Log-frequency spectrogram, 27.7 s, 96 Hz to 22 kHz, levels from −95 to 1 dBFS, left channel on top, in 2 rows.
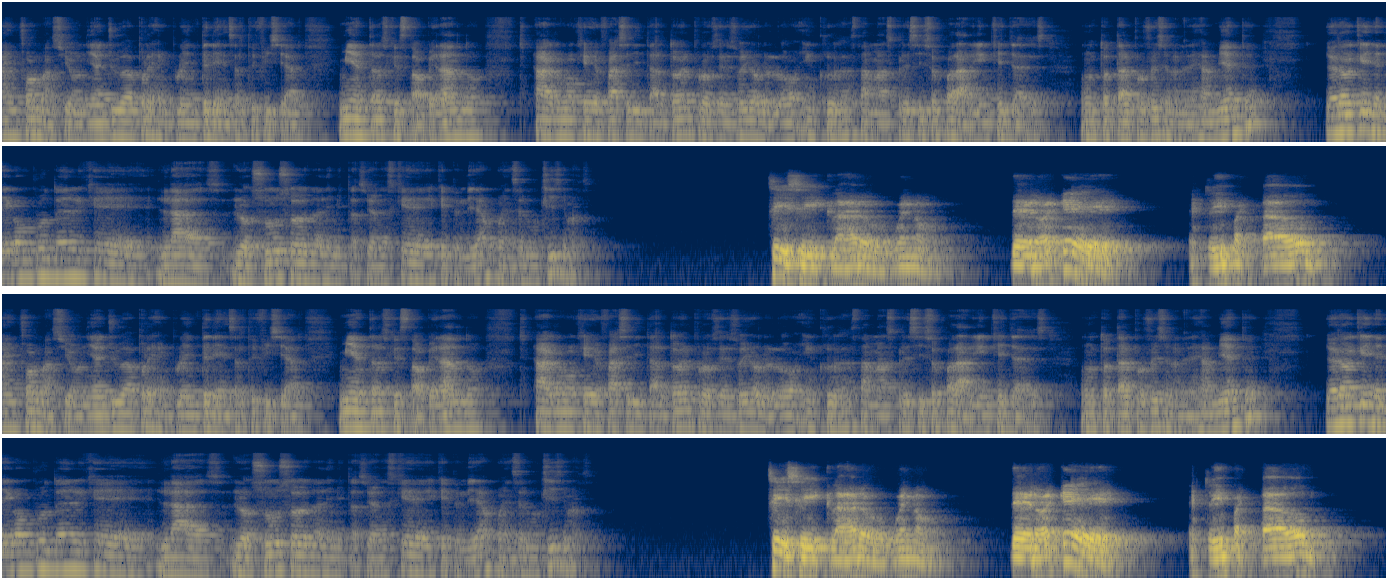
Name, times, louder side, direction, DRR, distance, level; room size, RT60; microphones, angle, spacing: voice 1, 0.0-5.1 5.3-10.4 10.8-12.8 13.2-19.6, equal, 10° left, 0 dB, 1.0 m, -36 dB
voice 2, 21.5-23.2 23.9-25.1 25.7-27.0, right 2 dB, 45° right, 6 dB, 0.7 m, -20 dB
7.7 x 5.4 x 3.4 m, 0.79 s
head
